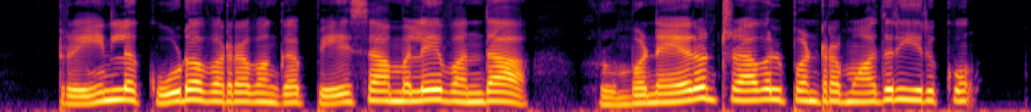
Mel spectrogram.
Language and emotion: Tamil, sad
